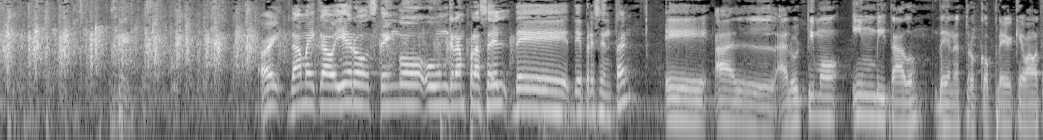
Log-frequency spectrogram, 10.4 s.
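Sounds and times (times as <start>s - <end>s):
audience applause: 0.0s - 5.4s
speech: 2.6s - 10.4s.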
